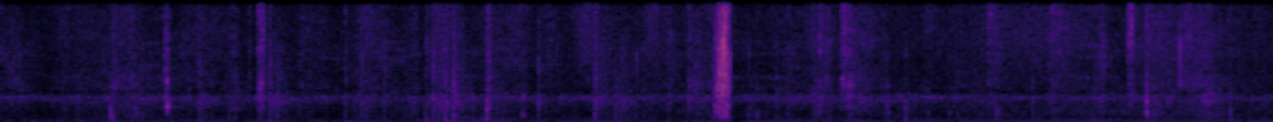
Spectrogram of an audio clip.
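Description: Domestic cat purring quietly as it is stroked, a steady low rumble, with scattered soft clicks and rustles of hand on fur; the sharpest click comes about halfway through.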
